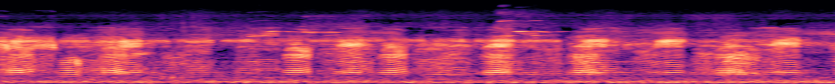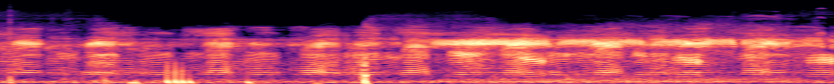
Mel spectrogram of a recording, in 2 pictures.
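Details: Many frogs gathered in rainwater after monsoon rain, mating, form a dense chorus of pulsed, harmonic croaks repeated rapidly and overlapping, with bright notes near the top and a few sharp knocks midway.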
